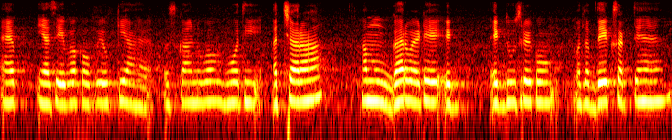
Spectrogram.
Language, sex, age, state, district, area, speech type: Hindi, female, 18-30, Madhya Pradesh, Narsinghpur, rural, spontaneous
